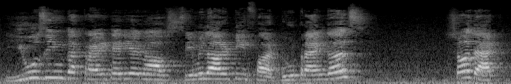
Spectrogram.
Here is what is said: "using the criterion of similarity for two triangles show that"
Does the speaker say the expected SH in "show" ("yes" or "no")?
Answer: no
